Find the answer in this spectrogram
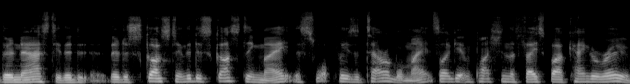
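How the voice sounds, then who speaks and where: Talking at a very fast pace, a man has an Australian accent and a medium pitch. His pitch varies in an ordinary way against a quiet background. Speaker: forex trader and channel host. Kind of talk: casual interview over trading charts. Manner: animated.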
